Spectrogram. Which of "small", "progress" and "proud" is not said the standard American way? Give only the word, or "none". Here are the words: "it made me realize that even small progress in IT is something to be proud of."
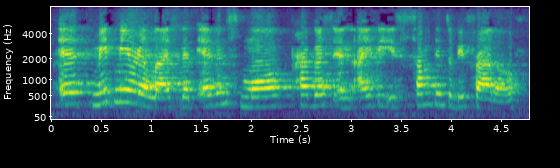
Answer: proud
